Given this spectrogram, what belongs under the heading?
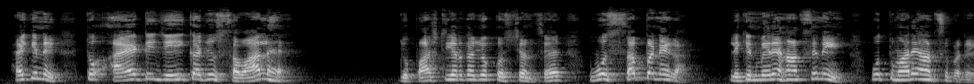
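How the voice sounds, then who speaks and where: High-pitched, raised and projected, a man's voice with a bright, sharp tone. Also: ordinary pitch variation. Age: 70s. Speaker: physics teacher and author. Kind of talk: promotional talk to students. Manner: casual, repetitive filler (है कि नहीं); hesitant, with fillers and restarts.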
